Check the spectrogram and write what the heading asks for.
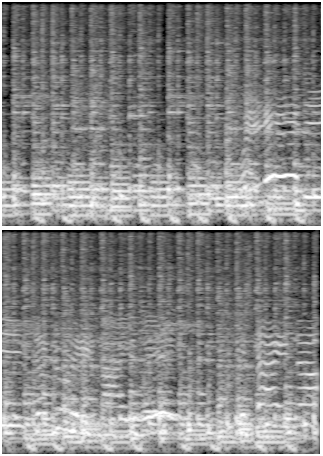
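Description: Live soca band music: a steady beat with electric guitar and bass guitar, and a wavering melodic lead line that comes in about two and a half seconds in.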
